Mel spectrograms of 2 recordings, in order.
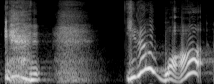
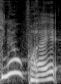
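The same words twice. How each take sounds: First: High, drawn-out mock Australian accent; playful, slow Australian twang. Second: Said in the usual way. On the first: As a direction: stretch it out in an exaggerated Australian accent. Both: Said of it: "I'm not gonna do his accent".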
